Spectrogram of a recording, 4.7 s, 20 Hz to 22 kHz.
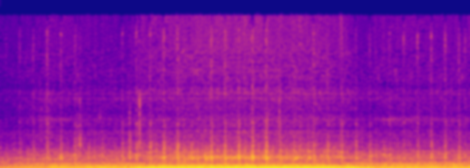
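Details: BMW E90 330xi, 140K on clock, oil change possibly overdue, hot engine idling steadily with light uneven rattle about three a second; cause not identified.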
